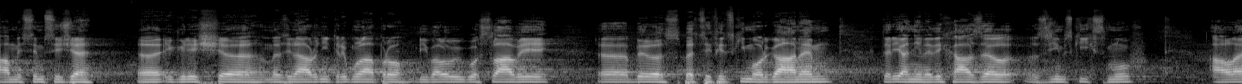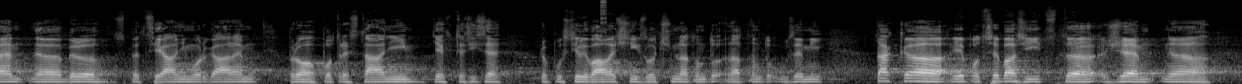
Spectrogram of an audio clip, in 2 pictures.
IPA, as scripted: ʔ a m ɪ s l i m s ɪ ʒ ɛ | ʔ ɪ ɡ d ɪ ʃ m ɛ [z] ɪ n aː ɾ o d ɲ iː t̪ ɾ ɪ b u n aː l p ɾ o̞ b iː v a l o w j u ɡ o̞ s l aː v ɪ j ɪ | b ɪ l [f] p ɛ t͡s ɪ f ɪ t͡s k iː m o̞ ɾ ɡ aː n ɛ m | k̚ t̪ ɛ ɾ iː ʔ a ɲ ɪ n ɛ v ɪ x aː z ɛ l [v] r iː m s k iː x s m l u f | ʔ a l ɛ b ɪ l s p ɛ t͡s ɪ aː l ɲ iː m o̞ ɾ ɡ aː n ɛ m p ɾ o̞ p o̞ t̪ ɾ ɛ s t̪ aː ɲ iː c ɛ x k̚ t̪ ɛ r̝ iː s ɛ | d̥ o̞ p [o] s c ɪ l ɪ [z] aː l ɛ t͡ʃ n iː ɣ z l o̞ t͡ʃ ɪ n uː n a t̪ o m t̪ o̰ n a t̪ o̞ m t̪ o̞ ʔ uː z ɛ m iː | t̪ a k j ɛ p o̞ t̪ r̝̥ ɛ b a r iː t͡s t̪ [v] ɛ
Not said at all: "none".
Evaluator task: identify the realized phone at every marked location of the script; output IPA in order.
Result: z, s, z, u, v, ʒ

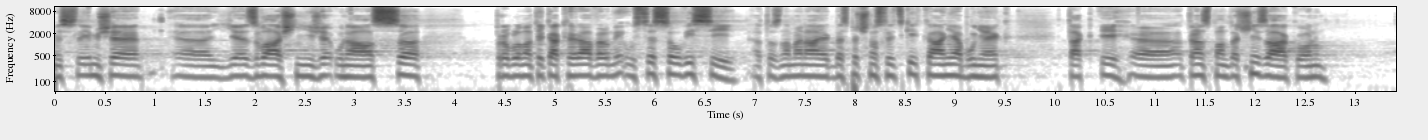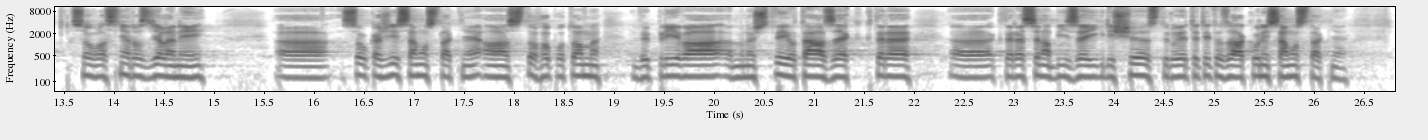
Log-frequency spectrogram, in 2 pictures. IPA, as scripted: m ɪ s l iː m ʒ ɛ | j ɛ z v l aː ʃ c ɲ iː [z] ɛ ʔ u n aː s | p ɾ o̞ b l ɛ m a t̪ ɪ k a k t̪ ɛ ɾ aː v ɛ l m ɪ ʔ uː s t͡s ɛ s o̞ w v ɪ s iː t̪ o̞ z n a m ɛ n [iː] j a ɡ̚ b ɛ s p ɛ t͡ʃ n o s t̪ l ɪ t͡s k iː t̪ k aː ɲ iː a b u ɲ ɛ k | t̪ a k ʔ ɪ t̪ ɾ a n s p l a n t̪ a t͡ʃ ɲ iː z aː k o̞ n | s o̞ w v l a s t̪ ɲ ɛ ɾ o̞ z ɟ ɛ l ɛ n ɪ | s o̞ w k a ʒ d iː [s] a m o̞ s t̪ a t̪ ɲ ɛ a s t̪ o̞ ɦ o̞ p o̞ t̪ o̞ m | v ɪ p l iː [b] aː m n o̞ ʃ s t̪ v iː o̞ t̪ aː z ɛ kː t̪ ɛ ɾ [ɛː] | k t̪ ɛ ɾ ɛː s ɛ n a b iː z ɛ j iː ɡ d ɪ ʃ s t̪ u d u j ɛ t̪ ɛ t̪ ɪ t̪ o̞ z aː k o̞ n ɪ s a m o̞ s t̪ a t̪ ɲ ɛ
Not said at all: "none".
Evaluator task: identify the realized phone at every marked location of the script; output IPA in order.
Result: ʒ, aː, s, v, ɛː

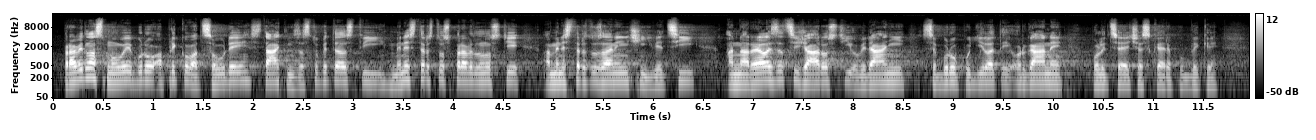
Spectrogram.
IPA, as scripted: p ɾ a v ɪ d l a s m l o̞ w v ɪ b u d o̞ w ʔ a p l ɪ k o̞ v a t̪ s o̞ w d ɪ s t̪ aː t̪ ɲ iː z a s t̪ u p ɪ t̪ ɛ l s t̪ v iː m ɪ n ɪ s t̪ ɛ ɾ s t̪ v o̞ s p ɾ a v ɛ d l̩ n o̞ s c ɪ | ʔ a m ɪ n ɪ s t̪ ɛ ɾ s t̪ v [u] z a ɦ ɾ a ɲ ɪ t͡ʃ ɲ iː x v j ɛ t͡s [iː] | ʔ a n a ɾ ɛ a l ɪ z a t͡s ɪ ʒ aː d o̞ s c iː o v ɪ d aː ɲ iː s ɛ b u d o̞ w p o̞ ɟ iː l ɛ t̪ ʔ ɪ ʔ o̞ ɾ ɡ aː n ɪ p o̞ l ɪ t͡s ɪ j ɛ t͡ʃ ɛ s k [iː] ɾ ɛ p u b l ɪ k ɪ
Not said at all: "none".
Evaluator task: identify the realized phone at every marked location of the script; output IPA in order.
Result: o, iː, ɛː

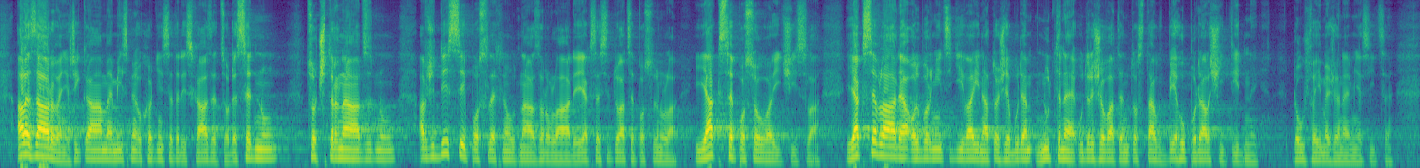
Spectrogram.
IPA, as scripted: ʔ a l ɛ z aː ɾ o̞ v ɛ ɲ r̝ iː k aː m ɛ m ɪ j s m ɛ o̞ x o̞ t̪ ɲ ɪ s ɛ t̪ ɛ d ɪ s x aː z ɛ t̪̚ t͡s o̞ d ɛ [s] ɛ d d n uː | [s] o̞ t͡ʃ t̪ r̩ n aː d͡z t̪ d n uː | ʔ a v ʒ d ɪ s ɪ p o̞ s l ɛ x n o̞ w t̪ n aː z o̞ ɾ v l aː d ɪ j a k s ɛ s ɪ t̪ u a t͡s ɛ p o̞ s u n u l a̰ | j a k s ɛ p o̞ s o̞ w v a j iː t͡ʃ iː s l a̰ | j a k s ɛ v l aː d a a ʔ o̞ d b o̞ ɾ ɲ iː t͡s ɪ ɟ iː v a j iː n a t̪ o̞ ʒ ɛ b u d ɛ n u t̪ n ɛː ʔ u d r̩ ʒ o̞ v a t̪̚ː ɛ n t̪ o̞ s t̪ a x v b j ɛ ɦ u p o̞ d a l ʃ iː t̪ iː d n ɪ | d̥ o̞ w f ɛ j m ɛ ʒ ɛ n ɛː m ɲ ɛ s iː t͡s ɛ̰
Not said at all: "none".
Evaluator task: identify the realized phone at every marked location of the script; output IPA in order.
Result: s, t͡s

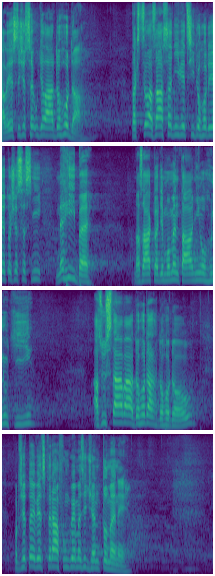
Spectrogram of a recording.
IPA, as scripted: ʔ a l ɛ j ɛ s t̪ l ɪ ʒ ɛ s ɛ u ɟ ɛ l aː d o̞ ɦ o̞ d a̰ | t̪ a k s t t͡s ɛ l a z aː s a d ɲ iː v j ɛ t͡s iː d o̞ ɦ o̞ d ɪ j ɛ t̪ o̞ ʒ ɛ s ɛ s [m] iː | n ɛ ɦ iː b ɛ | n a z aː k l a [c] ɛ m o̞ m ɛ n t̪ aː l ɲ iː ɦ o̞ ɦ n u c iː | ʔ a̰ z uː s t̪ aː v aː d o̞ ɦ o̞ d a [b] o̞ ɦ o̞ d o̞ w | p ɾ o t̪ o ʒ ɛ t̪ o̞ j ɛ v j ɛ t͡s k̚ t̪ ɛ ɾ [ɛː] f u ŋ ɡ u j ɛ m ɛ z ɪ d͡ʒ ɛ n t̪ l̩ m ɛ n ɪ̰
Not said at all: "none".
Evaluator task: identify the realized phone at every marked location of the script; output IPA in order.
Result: ɲ, ɟ, d, aː

